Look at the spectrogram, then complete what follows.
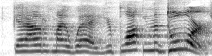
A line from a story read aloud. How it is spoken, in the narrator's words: shouted the white rabbit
